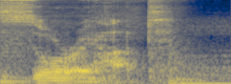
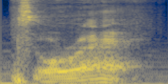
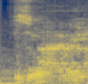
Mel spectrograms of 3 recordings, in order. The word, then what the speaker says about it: Xoriat: "That is Zoriat. X-O-R-I-A-T. Would you say that? Zorat. – Zoriat. I've always sort of pronounced it as Zoriat. Yeah. – Zoriat, yes. – You got it right.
